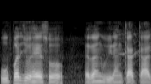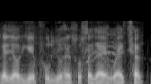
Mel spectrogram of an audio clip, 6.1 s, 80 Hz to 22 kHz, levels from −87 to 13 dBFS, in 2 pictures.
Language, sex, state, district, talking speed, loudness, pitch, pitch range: Hindi, male, Jharkhand, Palamu, 180 wpm, -18 LUFS, 95 Hz, 90-115 Hz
